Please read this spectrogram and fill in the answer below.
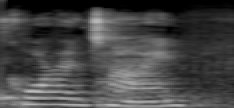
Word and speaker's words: quarantine: to do with the quarantine. I say quarantine because it rhymes with wine, and I'm sticking to it.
